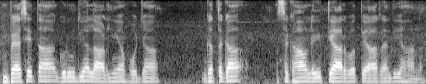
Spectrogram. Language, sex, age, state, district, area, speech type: Punjabi, male, 30-45, Punjab, Kapurthala, urban, spontaneous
